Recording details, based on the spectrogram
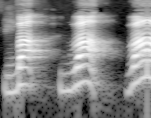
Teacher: కంటోస్ట్యః తర్వాత వ ఉంది ఇంకో అక్షరం వ ఉంది ఈ వ అనే అక్షరం ఎక్కడి నుంచి పలుకుతుంది వ వ అంటున్నాం వ అనంగానే దంతాలకు తగులుతుంది పెదాలికి తగులుతుంది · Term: దంత్యోస్త్యః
